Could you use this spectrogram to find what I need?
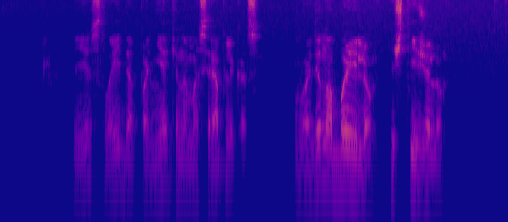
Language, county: Lithuanian, Vilnius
